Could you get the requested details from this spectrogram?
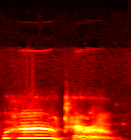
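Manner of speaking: a playful half-cheer; mock cheer. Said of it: "Now I'm just kinda like".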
